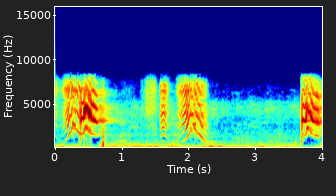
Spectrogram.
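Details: Indian ringneck parakeets, a pair playing and squabbling: loud harsh screeching bursts at the start and end, with rapid raspy chattering notes between and a low background hum.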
